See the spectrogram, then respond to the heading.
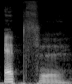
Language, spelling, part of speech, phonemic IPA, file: German, Äpfel, noun, /ˈɛpfəl/, De-Äpfel.ogg
- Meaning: 1. nominative plural of Apfel 2. genitive plural of Apfel 3. accusative plural of Apfel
